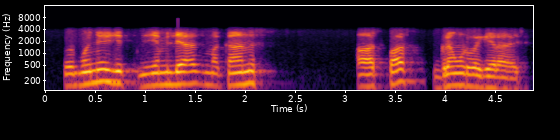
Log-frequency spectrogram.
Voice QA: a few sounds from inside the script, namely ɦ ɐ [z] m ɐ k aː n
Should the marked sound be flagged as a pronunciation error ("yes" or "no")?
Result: no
